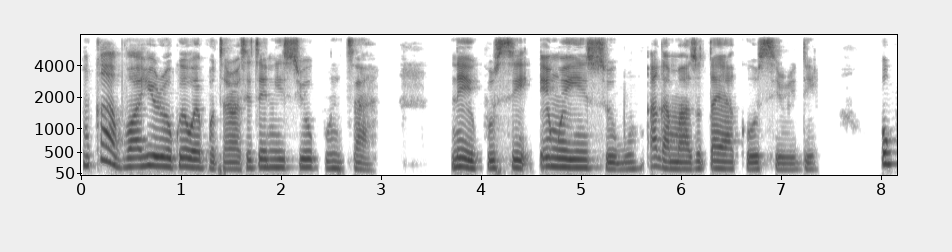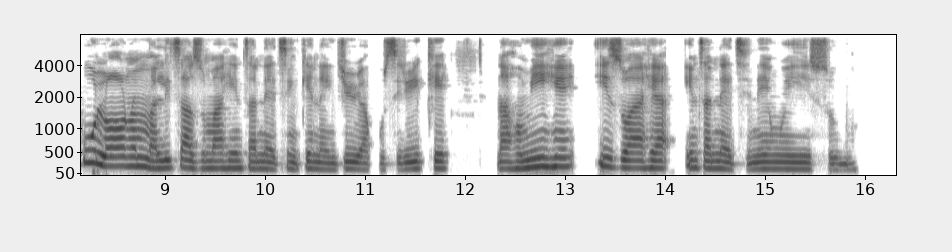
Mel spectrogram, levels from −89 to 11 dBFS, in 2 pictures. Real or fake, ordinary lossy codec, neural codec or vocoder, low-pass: real; none; none; 7.2 kHz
